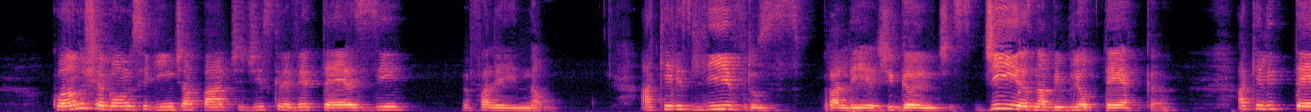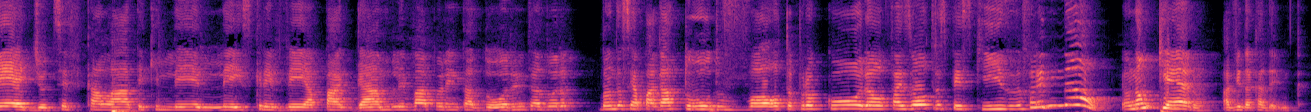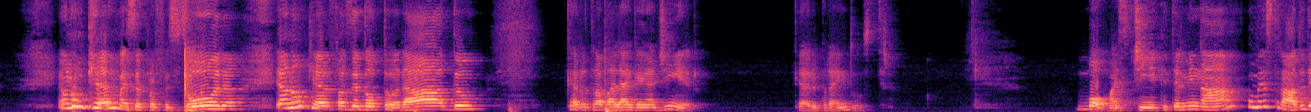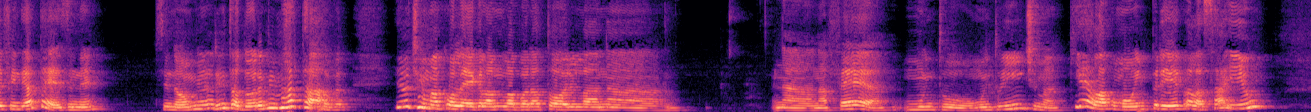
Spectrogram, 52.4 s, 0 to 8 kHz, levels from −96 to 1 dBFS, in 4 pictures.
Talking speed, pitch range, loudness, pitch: 135 wpm, 190-245 Hz, -18 LUFS, 215 Hz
